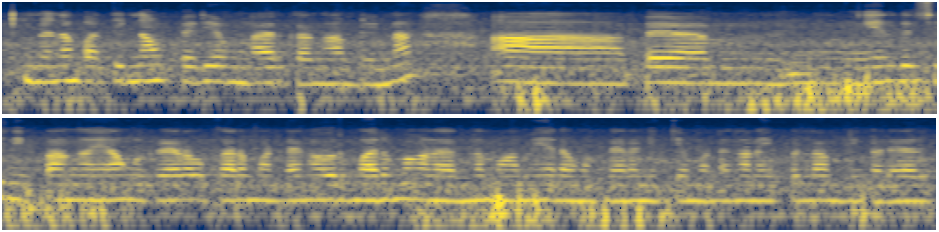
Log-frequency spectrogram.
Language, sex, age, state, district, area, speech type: Tamil, female, 45-60, Tamil Nadu, Sivaganga, urban, spontaneous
